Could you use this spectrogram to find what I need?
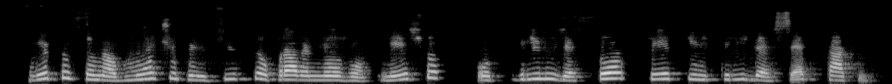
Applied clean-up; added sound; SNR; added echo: neural mask model Resemble Enhance denoiser.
